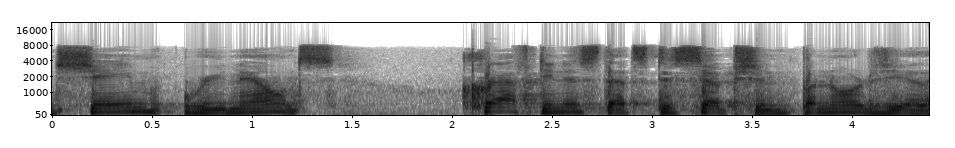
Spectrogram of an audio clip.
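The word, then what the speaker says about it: panorgia (πανουργία): In the original language, it's pronounced panorgia. That's how you'd say it.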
